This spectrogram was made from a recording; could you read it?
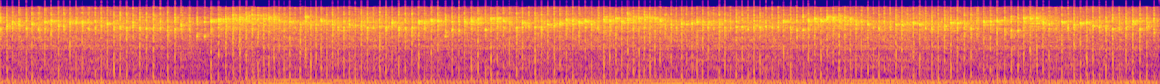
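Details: Honda CB Shine idling with a loud, fast dry metallic clatter; oil not reaching the rockers through the head oil hole, top-end rattle from oil starvation that risks rocker damage.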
